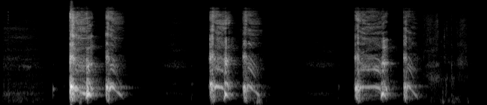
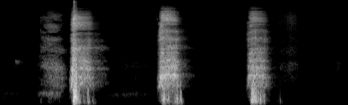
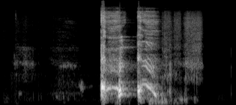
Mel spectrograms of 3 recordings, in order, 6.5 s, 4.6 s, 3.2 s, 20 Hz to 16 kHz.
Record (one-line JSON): {"three_cough_length": "6.5 s", "three_cough_amplitude": 32768, "three_cough_signal_mean_std_ratio": 0.29, "exhalation_length": "4.6 s", "exhalation_amplitude": 32768, "exhalation_signal_mean_std_ratio": 0.31, "cough_length": "3.2 s", "cough_amplitude": 32768, "cough_signal_mean_std_ratio": 0.32, "survey_phase": "beta (2021-08-13 to 2022-03-07)", "age": "45-64", "gender": "Female", "wearing_mask": "No", "symptom_none": true, "smoker_status": "Never smoked", "respiratory_condition_asthma": false, "respiratory_condition_other": false, "recruitment_source": "REACT", "submission_delay": "1 day", "covid_test_result": "Negative", "covid_test_method": "RT-qPCR"}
